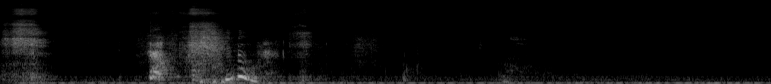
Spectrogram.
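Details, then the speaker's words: Hay fever sneezing fit, final bout of the season: two or three big, forceful, wet sneezes in quick succession, then quiet breathing; allergic rhinitis. "And again, it just keeps coming. And again. And again. And again. And again. I'm gonna sneeze."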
